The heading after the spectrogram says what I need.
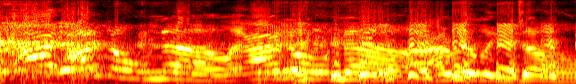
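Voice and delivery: flustered denial. Retold or imitated. Telling partner he doesn't know, mock flustered. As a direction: imitate scrambling to plead ignorance.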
